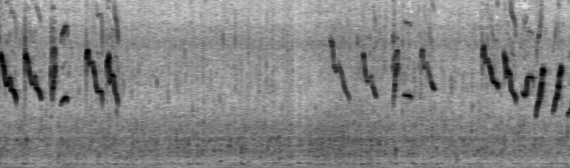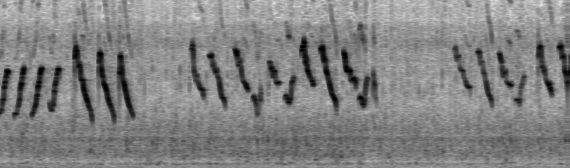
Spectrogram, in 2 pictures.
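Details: Pleci or mountain white-eye giving a clear ngalas song used for training: bursts of shrill, steeply falling whistles, including a long even run of about a dozen notes, over faint trickling water.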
